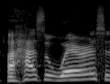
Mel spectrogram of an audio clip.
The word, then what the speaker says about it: Ahasuerus: He has a Hebrew name that you're going to enjoy pronouncing this whole time that we're together. Ahasuerus is how we're going to pronounce it. It'll probably come out different every time.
